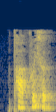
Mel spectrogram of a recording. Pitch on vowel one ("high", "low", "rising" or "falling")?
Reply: low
